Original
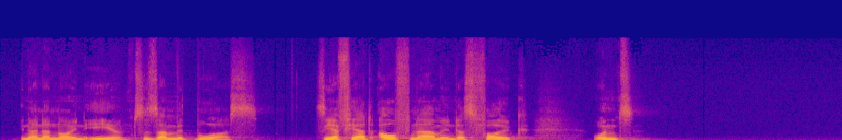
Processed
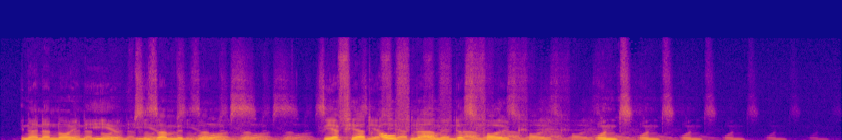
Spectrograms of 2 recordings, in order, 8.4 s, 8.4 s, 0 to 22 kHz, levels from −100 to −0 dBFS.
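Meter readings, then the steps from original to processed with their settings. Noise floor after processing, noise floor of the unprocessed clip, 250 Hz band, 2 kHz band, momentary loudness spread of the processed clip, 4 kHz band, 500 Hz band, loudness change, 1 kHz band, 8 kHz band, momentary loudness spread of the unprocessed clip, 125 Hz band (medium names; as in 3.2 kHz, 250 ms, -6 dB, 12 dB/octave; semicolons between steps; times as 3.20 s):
-70 dBFS, -72 dBFS, -1.5 dB, -1.5 dB, 18 LU, -1.5 dB, -1.5 dB, -2.0 dB, -1.5 dB, -1.5 dB, 9 LU, -1.0 dB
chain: feedback delay 424 ms, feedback 42%, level -8.5 dB; trim -2 dB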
